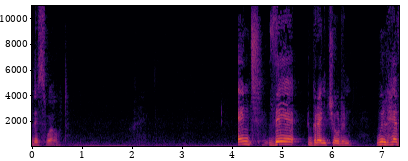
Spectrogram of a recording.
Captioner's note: pauses for 3 seconds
